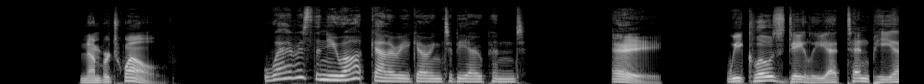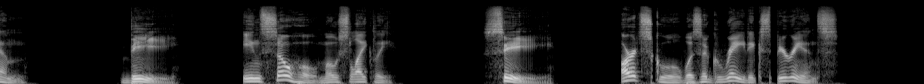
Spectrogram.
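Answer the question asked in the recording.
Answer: B: In Soho, most likely.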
